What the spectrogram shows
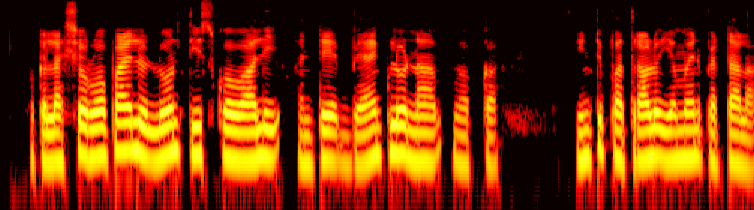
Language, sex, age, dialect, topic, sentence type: Telugu, male, 18-24, Central/Coastal, banking, question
